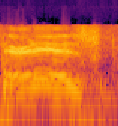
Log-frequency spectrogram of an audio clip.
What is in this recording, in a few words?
"there it is", announcer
